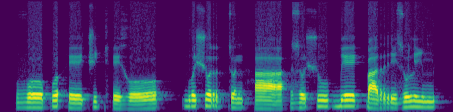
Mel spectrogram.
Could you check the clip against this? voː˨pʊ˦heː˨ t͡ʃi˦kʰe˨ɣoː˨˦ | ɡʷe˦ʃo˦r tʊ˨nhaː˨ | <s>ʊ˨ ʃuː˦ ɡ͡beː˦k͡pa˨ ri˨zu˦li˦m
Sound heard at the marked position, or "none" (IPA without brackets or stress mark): z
